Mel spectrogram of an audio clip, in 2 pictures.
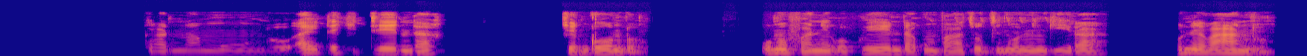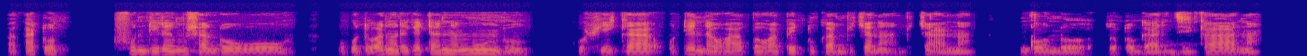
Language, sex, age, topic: Ndau, female, 36-49, health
